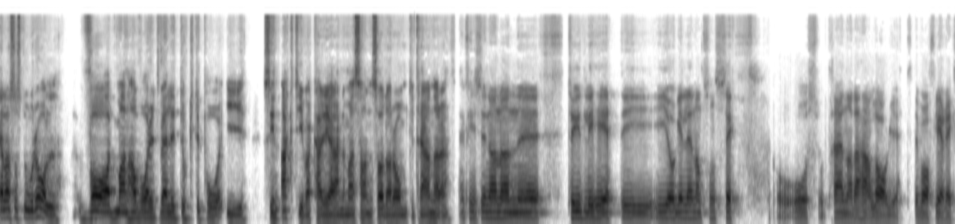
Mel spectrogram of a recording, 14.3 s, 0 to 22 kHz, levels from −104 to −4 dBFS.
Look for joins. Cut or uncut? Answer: cut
